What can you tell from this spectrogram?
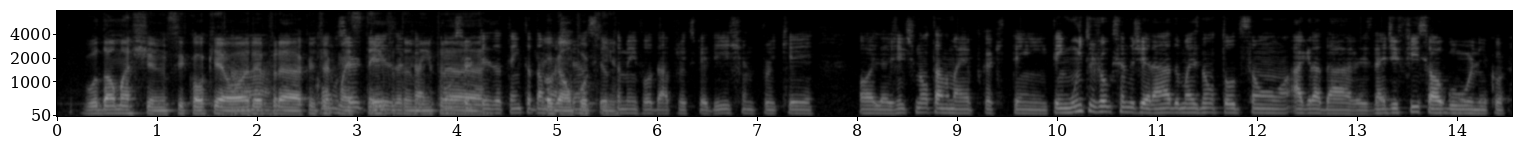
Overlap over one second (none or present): present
